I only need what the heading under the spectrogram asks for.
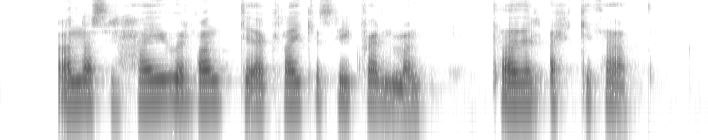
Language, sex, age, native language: Icelandic, female, 20-29, Icelandic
